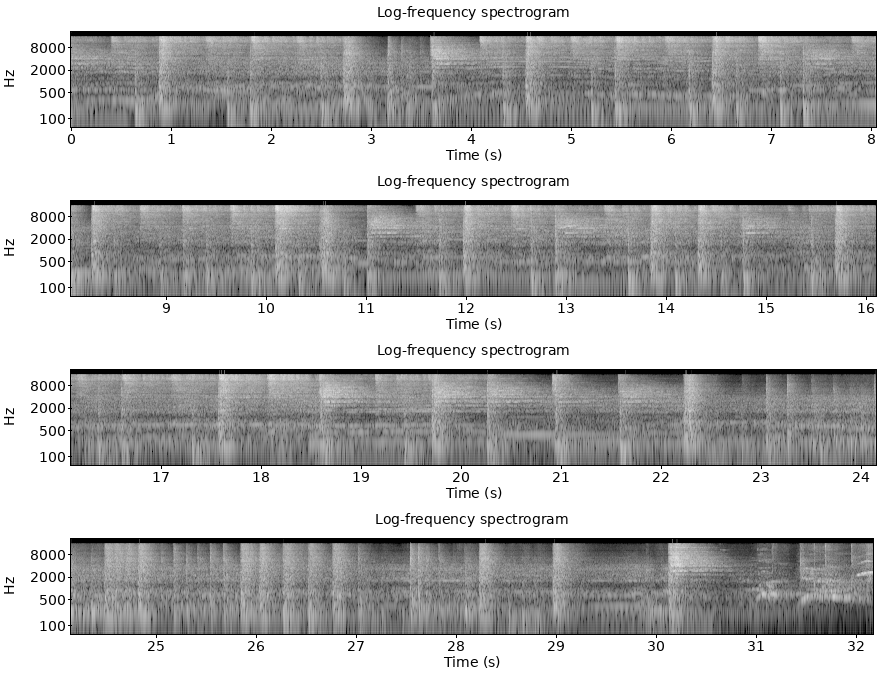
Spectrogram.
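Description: A live instrumental rock band jamming: a Tama drum kit keeps a steady beat under amplified electric bass and electric guitar.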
